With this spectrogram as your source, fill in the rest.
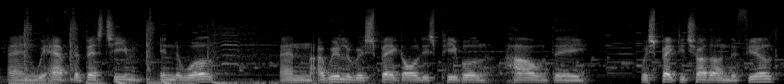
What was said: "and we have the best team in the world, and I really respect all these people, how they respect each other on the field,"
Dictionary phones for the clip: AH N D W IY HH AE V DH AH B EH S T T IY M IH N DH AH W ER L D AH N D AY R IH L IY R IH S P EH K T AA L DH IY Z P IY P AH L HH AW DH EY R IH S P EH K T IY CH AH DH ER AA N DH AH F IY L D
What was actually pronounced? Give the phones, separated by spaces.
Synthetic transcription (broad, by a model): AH N W IY HH AE V DH AH B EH S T T IY M IH N DH AH W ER L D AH N AY W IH L R IH S P EH K T AA L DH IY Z P IY P AH L HH AW DH EY R IH S P EH K T IY CH AH DH ER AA N DH AH F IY L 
